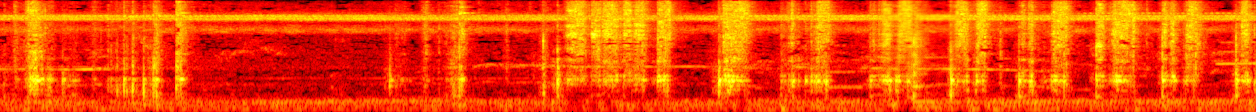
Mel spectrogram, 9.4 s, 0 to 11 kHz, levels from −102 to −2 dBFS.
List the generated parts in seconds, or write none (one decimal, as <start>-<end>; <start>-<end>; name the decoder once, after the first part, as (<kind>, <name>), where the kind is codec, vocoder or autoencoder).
6.6-7.2 (vocoder, Vocos)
